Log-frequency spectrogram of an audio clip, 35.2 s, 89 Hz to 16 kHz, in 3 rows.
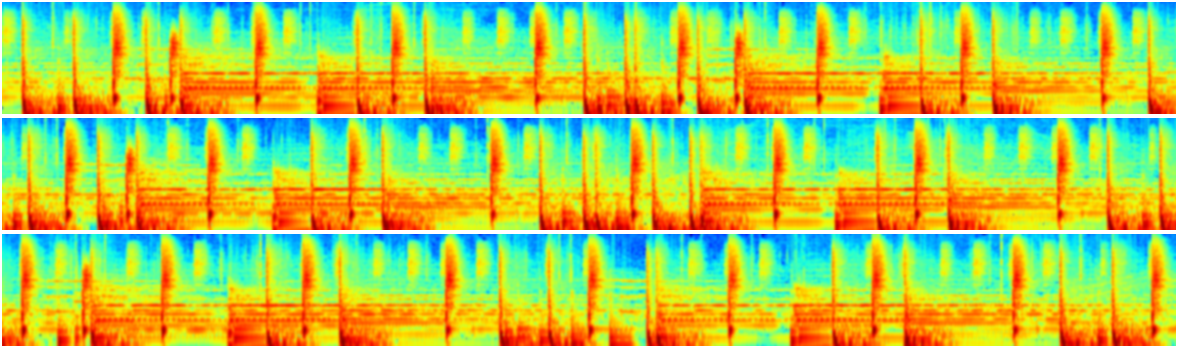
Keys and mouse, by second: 8.6 ctrl+z, 18.5 f, 19.0 middle click, 19.4-35.2 drag, 22.3 ctrl+z, 23.1 ctrl+z, 23.7 ctrl+z.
